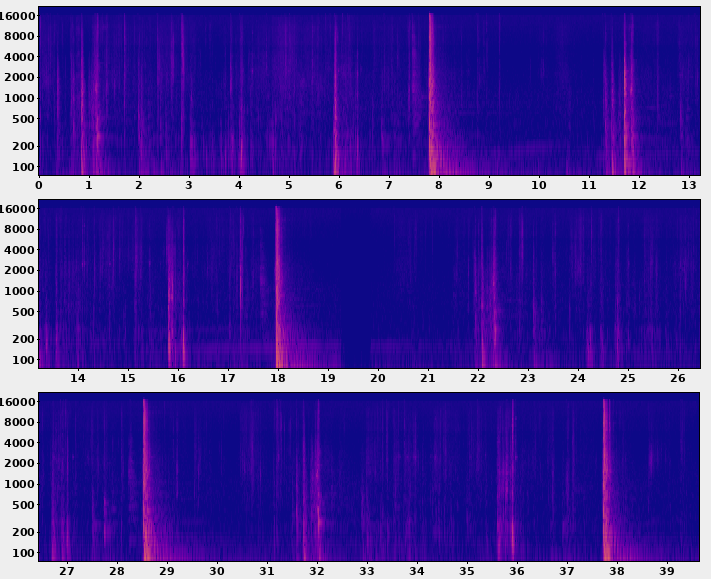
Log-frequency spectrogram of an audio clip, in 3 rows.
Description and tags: Mercedes Benz 200 D, mersu. Tavaratilan luukku auki ja kiinni muutaman kerran.
Paikka/Place: Suomi / Finland / Vihti.
Aika/Date: 1985.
